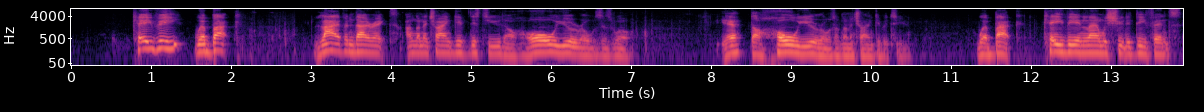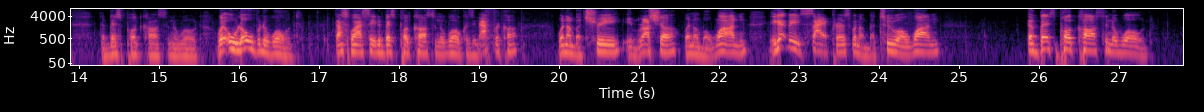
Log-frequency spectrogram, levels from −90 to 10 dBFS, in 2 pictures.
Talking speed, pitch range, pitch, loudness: 190 wpm, 110-145 Hz, 130 Hz, -18 LUFS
